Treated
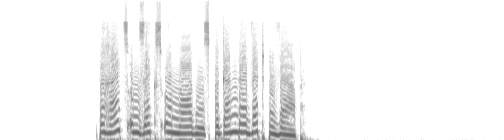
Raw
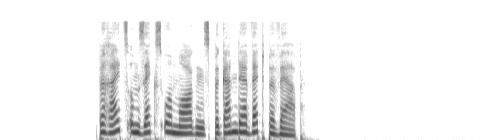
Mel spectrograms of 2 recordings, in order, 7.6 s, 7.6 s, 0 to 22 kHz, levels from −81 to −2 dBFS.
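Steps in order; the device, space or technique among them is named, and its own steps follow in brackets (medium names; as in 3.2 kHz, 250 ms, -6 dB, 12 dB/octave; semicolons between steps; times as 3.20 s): open-reel tape (saturation -38.5 dBFS, distortion -5 dB; peaking EQ 130 Hz +4.5 dB 1.14 oct; white noise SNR 48 dB); trim +1 dB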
